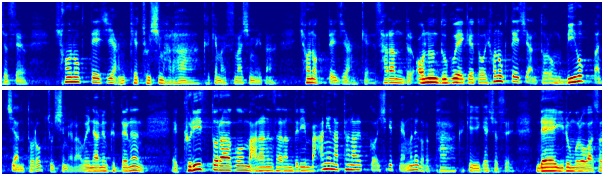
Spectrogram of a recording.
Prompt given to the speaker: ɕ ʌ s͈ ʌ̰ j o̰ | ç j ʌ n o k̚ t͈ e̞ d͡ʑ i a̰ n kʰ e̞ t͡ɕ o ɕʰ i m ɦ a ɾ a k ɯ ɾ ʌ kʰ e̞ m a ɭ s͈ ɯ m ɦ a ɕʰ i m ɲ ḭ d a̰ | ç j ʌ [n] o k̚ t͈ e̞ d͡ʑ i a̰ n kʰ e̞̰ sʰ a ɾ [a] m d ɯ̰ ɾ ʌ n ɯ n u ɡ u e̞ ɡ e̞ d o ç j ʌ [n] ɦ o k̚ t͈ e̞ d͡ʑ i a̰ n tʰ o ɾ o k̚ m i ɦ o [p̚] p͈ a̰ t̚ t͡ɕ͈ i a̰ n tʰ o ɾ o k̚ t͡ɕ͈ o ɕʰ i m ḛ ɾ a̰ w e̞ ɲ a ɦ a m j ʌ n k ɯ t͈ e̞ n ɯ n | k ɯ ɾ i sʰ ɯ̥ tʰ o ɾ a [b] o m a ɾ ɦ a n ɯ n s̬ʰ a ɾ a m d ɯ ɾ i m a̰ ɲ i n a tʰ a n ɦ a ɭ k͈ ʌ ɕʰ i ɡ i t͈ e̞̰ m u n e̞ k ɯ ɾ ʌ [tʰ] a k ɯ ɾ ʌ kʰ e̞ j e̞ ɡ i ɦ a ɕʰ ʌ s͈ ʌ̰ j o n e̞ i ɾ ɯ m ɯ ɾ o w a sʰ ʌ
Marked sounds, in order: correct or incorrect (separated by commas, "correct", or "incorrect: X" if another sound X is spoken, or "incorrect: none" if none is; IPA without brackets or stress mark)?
correct, correct, correct, incorrect: k̚, incorrect: ɡ, correct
